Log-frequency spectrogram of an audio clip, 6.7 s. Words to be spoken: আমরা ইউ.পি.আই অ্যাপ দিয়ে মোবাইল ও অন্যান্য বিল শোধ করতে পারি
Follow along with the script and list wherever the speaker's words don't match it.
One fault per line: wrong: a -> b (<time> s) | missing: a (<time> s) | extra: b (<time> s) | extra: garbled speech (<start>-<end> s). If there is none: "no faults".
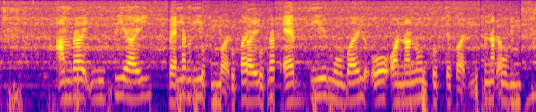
extra: garbled speech (2.1-3.4 s)
missing: বিল শোধ (5.2 s)
extra: garbled speech (6.0-6.5 s)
